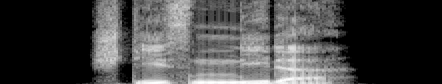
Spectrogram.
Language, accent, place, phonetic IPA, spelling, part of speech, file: German, Germany, Berlin, [ˌʃtiːsn̩ ˈniːdɐ], stießen nieder, verb, De-stießen nieder.ogg
- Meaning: inflection of niederstoßen: 1. first/third-person plural preterite 2. first/third-person plural subjunctive II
